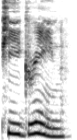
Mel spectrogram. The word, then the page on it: pea-green: American English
